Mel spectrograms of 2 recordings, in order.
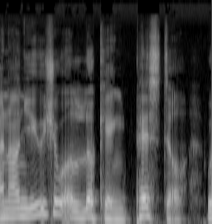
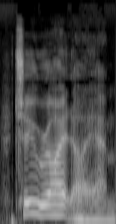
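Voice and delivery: plain reading voice

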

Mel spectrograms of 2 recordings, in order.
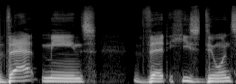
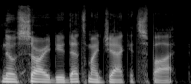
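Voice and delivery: put-on deadpan, lower pitch; 4 semitones lower than usual. Retelling what a guy at the bar said about his jacket, imitating his deadpan. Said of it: "completely deadpan".

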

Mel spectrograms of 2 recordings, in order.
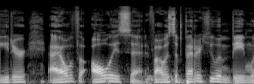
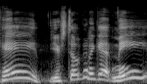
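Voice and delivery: high, fast, mock cheery tone. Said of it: "I'm like".

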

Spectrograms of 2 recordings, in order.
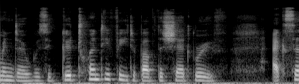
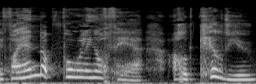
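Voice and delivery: high voice forced through clenched, gritted teeth; 6 semitones higher, 3 dB louder than usual. Climbing a trellis while talking to the narrator, through clenched teeth. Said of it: "she said through clenched teeth".

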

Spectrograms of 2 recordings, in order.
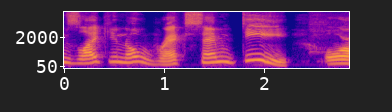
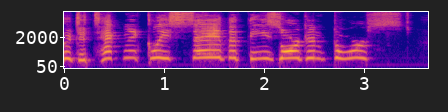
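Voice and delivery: very high-pitched, lilting rise; 12 semitones higher than usual. Posing a question to the co-host, then naming the delivery: high-pitched questioning voice. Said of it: "Question mark, high-pitched voice".

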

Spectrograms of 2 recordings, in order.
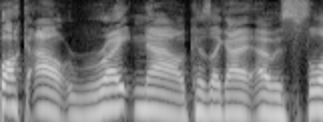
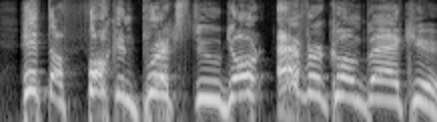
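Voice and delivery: acted, very high, shrill scream; 9 semitones higher than usual. Retelling how a guy who chased you through his house screamed from his door, retelling a scream. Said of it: "just screams out of his door".

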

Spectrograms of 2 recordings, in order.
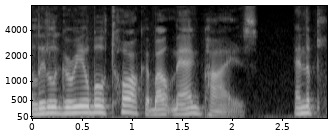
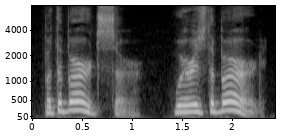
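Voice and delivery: high, startled, urgent exclamation; 5 semitones higher than usual. The doctor, in a dilemma, pressing the father about the missing bird, exclaiming. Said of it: "Exclaimed the doctor".

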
